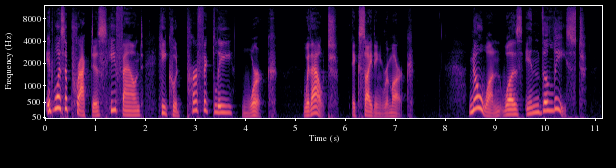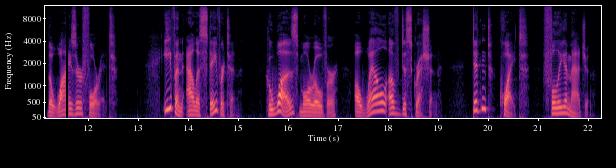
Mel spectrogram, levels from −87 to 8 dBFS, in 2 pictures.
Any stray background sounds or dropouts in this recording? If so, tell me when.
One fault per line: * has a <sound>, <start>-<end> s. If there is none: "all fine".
* has a dropout, 11.6-11.6 s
